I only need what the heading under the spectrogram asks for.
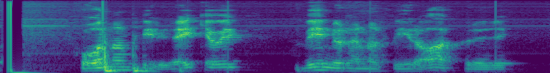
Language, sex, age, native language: Icelandic, male, 20-29, Icelandic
